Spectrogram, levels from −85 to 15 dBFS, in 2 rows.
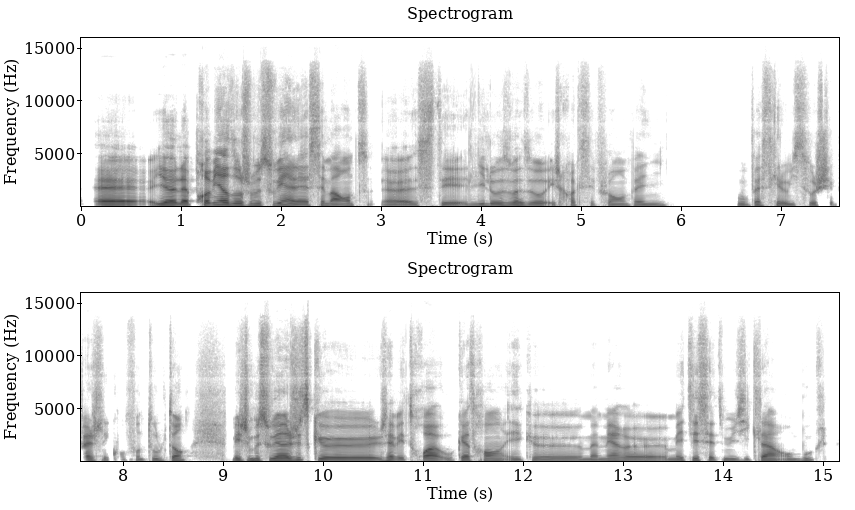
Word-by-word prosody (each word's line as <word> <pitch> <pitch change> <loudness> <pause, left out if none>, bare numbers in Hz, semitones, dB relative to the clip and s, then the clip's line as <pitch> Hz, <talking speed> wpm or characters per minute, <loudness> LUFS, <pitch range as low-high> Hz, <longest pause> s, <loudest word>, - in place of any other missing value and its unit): Heu, 130 0 +7
il - - -3
y 135 - +7
a 135 - +9
la 135 0 +7
1re 185 +1 +6
dont 150 - +3
je 150 +1 -3
me 145 - -1
souviens, 170 +5 +1
elle - - +3
est 120 - +1
assez 120 +5 -3
marrante, 130 +3 -1
heu, 115 0 -2
c'était - - -5
L'île 125 +7 -8
aux 130 -2 -3
oiseaux 130 +2 -2
et - - -8
je - - -6
crois 145 - -6
que - - -18
c'est 105 - -16
Florent 120 +1 -8
Pagny 115 +3 -9 0.7
ou 120 -1 -9
Pascal 115 +1 -6
Obispo, 120 +3 -7
je - - -3
sais - - -14
pas, 130 - 0
je - - -6
les - - -13
confonds 105 +2 -15
tout 130 +4 -9
le 125 - -13
temps. 135 +5 -1 0.5
Mais 130 - +1
je 135 +2 0
me 135 - -1
souviens 145 +3 +5
juste 180 +5 +1
que, 125 -3 +2
j'avais 120 -2 -1
3 145 -1 +3
ou 130 - -12
4 130 +3 -2
ans, 150 +2 -2
et 120 -1 -8
que, 115 -1 -7
ma 110 0 -6
mère, 140 +4 -2
heu, 115 -1 -4
mettait 125 +4 -4
cette 130 -3 -6
musique-là, 125 +1 -2
en 120 - -10
boucle. 135 +8 -13
125 Hz, 235 wpm, -23 LUFS, 115-135 Hz, 0.7 s, a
